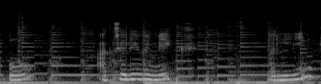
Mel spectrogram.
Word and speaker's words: on: But just as a precision again, normally we wouldn't pronounce the N at the end of on.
